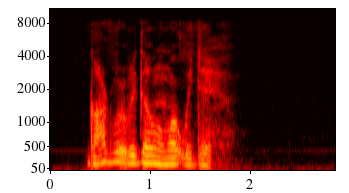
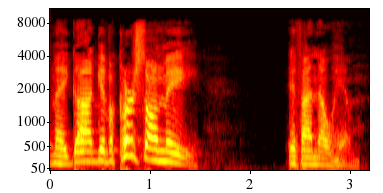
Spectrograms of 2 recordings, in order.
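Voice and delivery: mock oath; 10 dB louder than usual. Peter calling curse on himself.

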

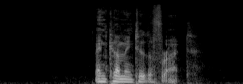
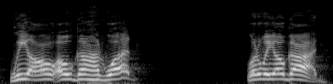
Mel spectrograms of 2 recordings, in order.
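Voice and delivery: loud preaching question; 8 semitones higher, 7 dB louder than usual. Real, not acted. Preacher quizzing the congregation.

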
